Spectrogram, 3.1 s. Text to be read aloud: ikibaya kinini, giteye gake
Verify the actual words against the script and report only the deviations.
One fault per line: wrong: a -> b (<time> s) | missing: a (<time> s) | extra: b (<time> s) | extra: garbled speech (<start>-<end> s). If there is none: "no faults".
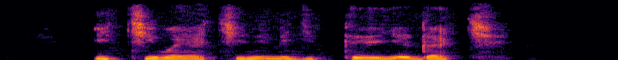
no faults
